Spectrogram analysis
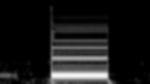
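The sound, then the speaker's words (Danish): A telephone call-signal tone sounds as a single loud, steady electronic beep lasting about half a second, alone against silence. “Vi ringer til Mavro.”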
